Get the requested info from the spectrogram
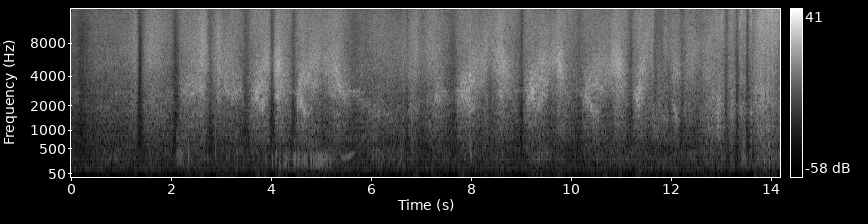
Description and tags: close-up of the noise of my thighs being scratched, mono recording. Sennheiser MKH 60 into Shure FP24 preamp, Edirol R09 recorder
